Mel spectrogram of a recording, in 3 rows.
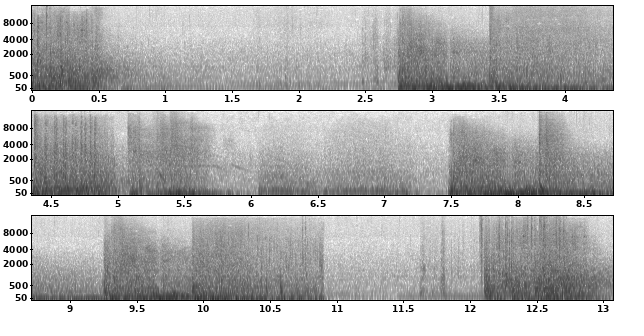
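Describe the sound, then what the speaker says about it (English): In the Panzer Corps 2 war strategy game, a fort opens fire: several heavy bursts of gunfire and booming blasts come in separate loud volleys, broken by short quieter gaps with low rumbling between them. "Is that a fort shooting at me?"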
